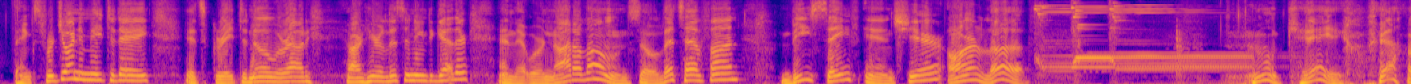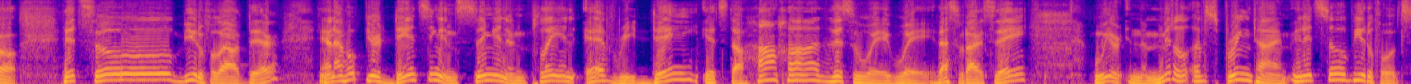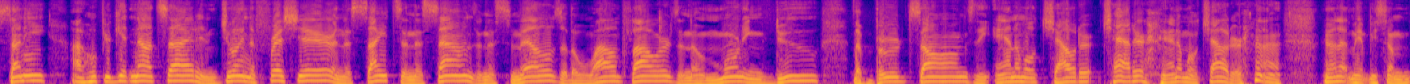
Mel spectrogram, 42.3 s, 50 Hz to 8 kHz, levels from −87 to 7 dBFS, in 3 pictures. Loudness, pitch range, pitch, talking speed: -15 LUFS, 110-180 Hz, 155 Hz, 160 wpm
